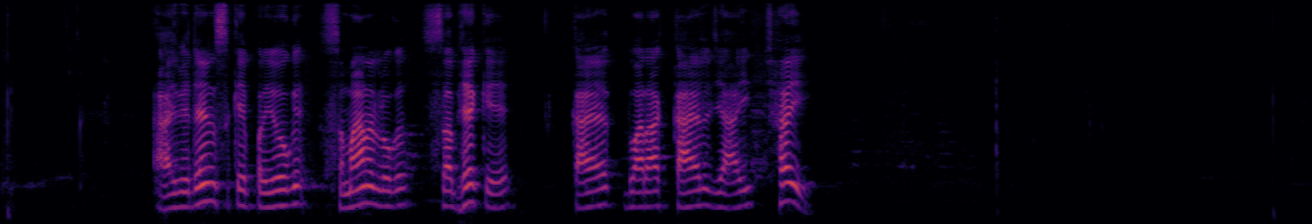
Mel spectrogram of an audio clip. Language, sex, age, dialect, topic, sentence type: Magahi, male, 56-60, Western, banking, statement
